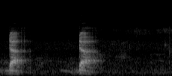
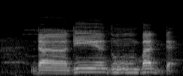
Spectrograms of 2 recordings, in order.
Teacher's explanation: Huruf da dilafalkan dengan menyentuhkan ujung lidah ke gigi seri bagian atas. Agak mirip ketika kita melafalkan huruf ta, yaitu da.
